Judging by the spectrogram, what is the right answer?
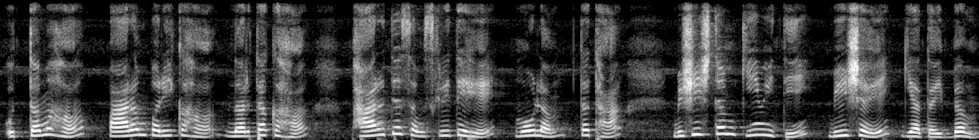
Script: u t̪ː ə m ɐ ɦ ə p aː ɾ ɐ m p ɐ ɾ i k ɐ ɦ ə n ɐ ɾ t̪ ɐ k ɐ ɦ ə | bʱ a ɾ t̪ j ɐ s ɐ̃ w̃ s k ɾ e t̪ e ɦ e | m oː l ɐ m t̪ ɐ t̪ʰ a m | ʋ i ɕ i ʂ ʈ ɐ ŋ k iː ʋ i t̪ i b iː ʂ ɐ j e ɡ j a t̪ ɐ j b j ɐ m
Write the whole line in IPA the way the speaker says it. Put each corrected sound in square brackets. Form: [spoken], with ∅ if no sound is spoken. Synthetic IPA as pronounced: u t̪ː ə m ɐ ɦ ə p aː ɾ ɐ m p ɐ ɾ i k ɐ ɦ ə n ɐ ɾ t̪ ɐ k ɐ ɦ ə | bʱ a ɾ t̪ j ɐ s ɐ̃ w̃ s k ɾ [i] t̪ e ɦ e | m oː l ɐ m t̪ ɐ t̪ʰ a [∅] | ʋ i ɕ i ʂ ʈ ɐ [m] k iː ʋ i t̪ i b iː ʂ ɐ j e ɡ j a t̪ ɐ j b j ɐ m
